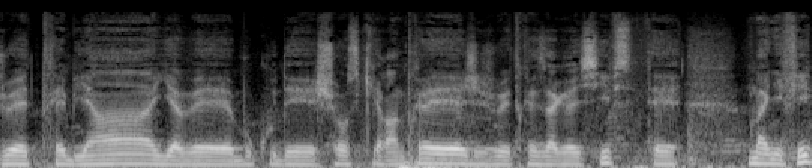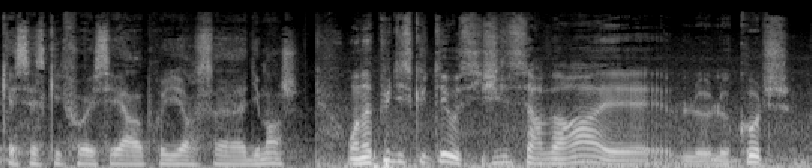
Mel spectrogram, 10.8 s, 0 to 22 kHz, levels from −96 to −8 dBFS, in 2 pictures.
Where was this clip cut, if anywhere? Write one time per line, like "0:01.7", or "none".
0:08.6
